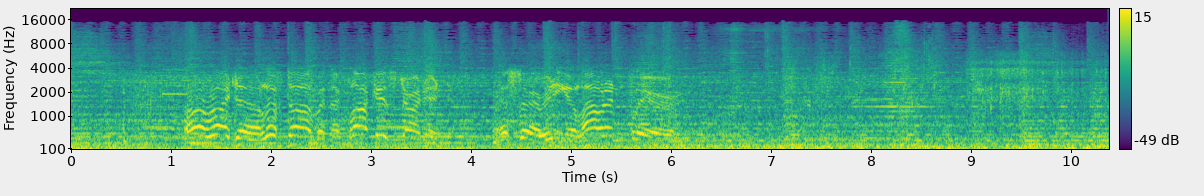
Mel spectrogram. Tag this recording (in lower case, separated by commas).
music, speech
